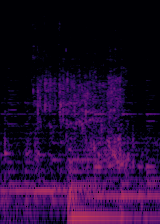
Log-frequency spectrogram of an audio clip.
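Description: Water poured from a measuring cup into a Vitamix blender container: a soft, steady pour, with quiet background music underneath.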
